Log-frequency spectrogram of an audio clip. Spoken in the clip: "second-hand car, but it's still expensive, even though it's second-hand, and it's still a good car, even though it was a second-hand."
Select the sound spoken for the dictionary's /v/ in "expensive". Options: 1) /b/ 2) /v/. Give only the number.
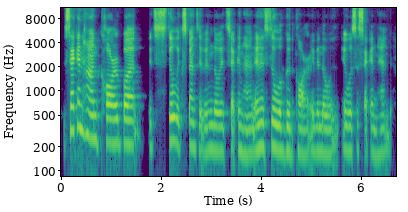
2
